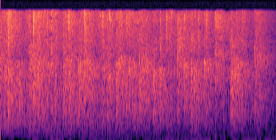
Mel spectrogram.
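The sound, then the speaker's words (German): Audience applause for the guests: a soft, even patter of many hands clapping that stays faint and steady and eases slightly toward the end. “Lass uns nochmal unsere Gäste einen Applaus geben, dass sie hier sind.”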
